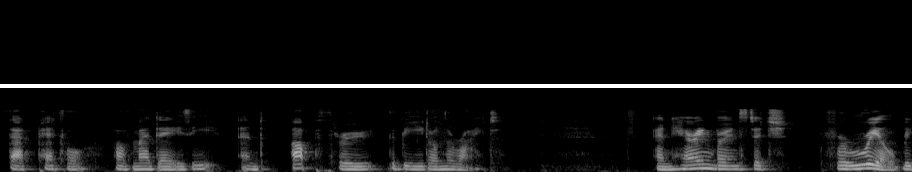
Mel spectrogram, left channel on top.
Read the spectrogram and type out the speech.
that petal of my daisy and up through the bead on the right. And herringbone stitch for real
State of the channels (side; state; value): left; silent; 54 dB below the other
